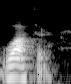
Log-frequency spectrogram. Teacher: então w a é uma semivogal seguido de uma vogal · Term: ditongos crescentes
